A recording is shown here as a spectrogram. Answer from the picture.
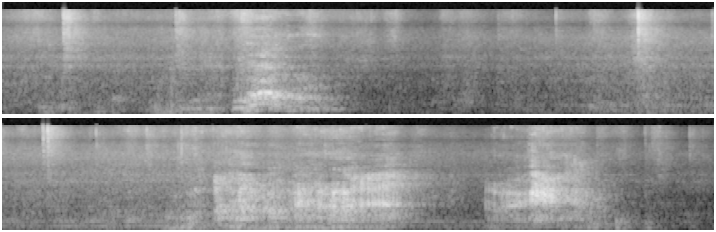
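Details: Pit bulls fighting: rough, snarling growls and harsh barks come in loud bursts, with a short outburst, a longer snarling stretch in the middle, then a final sharp bark, over a low, noisy background.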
